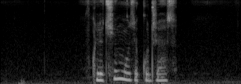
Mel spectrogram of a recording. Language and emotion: Russian, neutral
